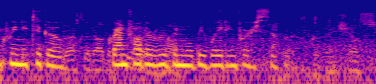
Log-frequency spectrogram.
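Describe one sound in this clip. A woman speaks softly and calmly close by.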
